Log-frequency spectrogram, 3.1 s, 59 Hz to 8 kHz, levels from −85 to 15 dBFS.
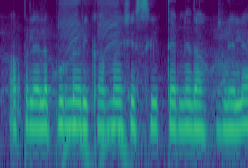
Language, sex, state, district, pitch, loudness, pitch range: Marathi, female, Maharashtra, Chandrapur, 195 Hz, -26 LUFS, 195-205 Hz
